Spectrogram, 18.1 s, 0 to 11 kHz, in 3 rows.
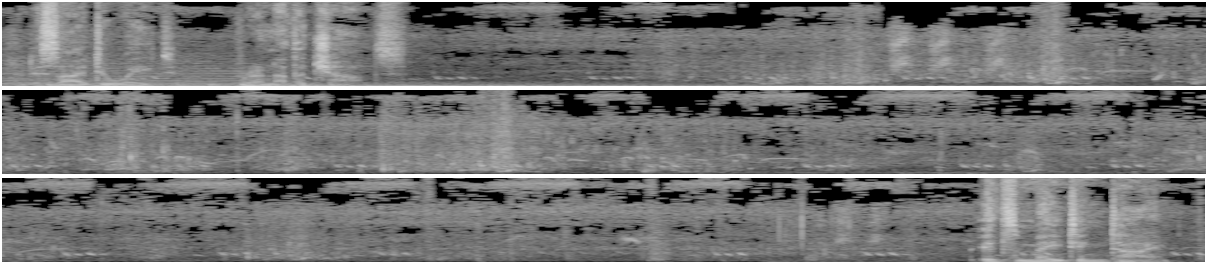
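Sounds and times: rattling animal calls: 0:02.9 - 0:08.0
deer splashing through water: 0:03.3 - 0:16.5.

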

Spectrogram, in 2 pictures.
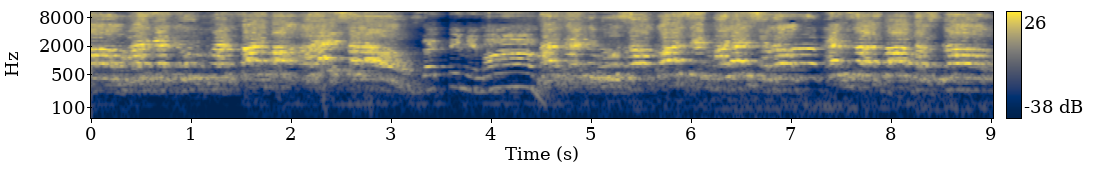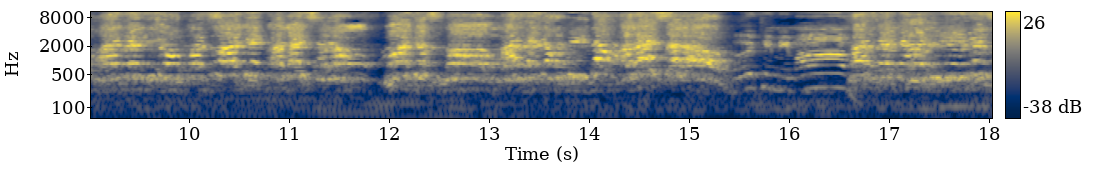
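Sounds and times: children chanting in unison: 0:00.0 - 0:03.3, 0:04.4 - 0:15.4, 0:16.6 - 0:18.0.

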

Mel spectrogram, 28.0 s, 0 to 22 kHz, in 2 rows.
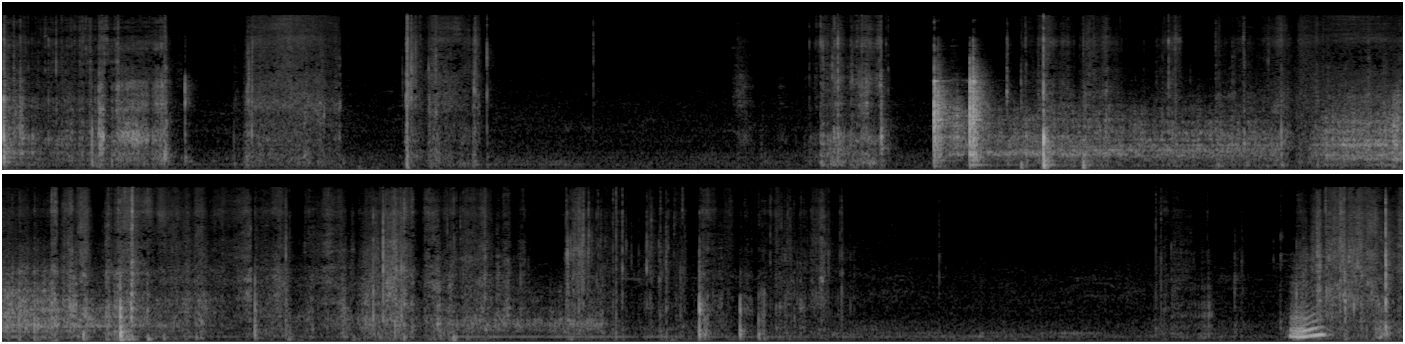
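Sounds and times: plastic packing crinkling: 0:19.6 - 0:20.9.

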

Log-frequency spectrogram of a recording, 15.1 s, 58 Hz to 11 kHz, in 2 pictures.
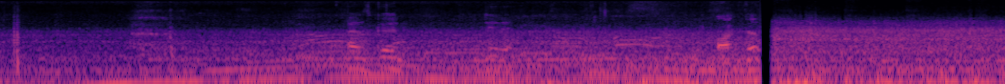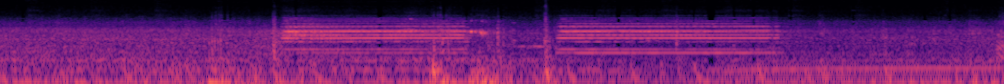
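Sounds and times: road noise inside a car: 0:00.0 - 0:15.0
car horn blasts: 0:09.6 - 0:13.6.

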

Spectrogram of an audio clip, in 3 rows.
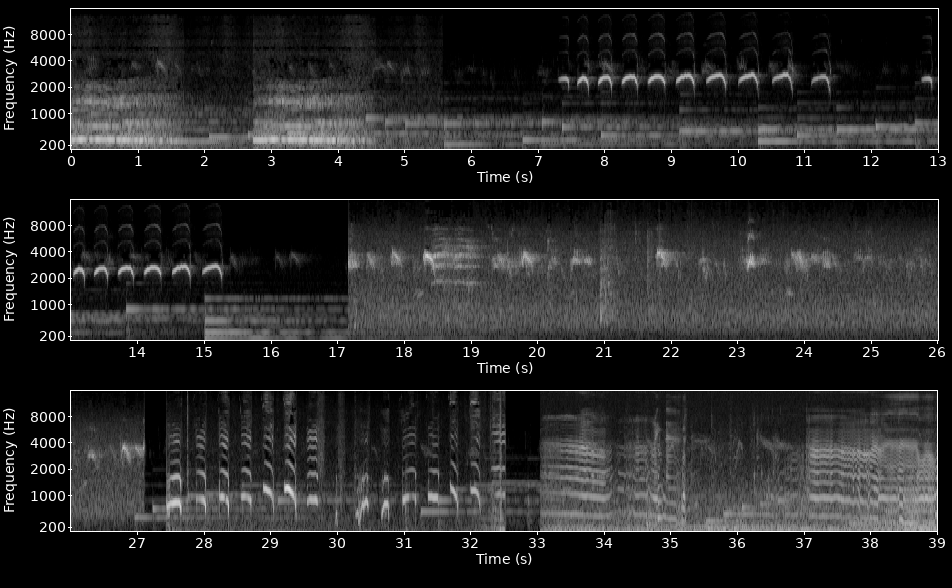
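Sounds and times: small dog whining: 0:27.4 - 0:35.4, 0:36.6 - 0:39.0
falling cries: 0:30.4 - 0:35.8, 0:36.4 - 0:39.0.

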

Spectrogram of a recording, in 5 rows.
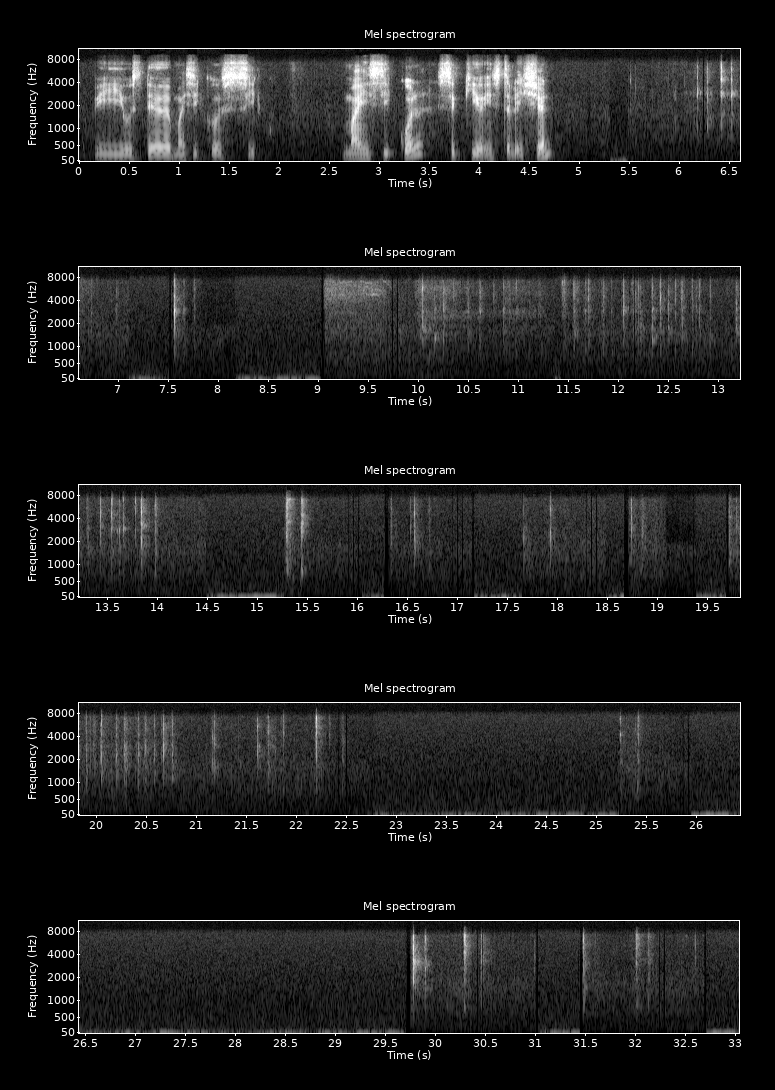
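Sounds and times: keyboard typing: 0:05.5 - 0:07.8, 0:10.0 - 0:14.1, 0:15.2 - 0:15.6, 0:16.3 - 0:16.8, 0:17.6 - 0:19.0, 0:19.7 - 0:22.5, 0:29.8 - 0:30.6, 0:31.4 - 0:32.2.

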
